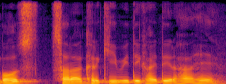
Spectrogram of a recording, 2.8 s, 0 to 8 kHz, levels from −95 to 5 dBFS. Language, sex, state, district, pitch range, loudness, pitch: Hindi, male, Arunachal Pradesh, Papum Pare, 115-130 Hz, -15 LUFS, 125 Hz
